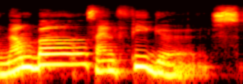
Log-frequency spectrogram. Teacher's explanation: Se eu tenho ali o sotaque mais britânico, eu não vou enrolar o R.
